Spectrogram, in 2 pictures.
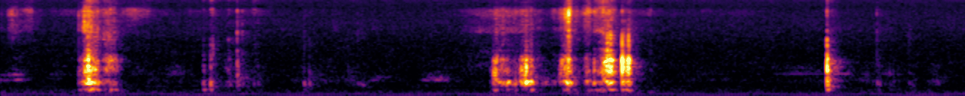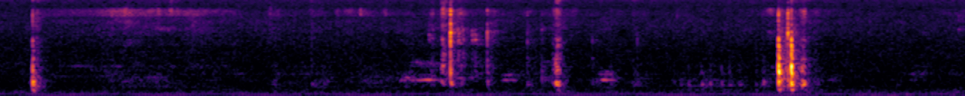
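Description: Plastic tubes click and tap against a hard surface as they are handled.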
